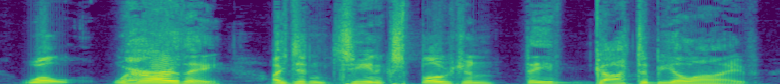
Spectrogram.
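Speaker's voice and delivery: high, loud and desperate; frantic shouting. A narrator's reading. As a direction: yell it in panic. Vic frantic over lost crew.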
